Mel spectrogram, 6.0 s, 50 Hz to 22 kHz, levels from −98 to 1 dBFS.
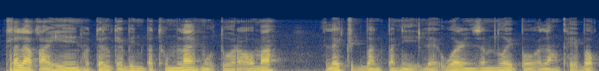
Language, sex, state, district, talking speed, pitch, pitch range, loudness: Mizo, male, Mizoram, Aizawl, 240 wpm, 100 Hz, 95-110 Hz, -18 LUFS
